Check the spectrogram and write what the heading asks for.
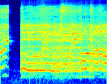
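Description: Background music with a melody, cut off by a short silent gap just after the start, then running on steadily.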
